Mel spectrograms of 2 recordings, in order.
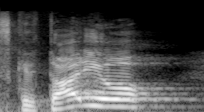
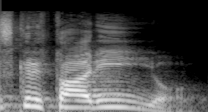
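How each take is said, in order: First: The o sounds stronger than the i. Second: The i sounds stronger than the o. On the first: The speaker calls it right. "eu digo escritório" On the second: The speaker calls it wrong. "eu não digo escritório"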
